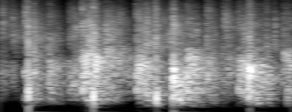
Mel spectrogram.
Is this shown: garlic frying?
no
